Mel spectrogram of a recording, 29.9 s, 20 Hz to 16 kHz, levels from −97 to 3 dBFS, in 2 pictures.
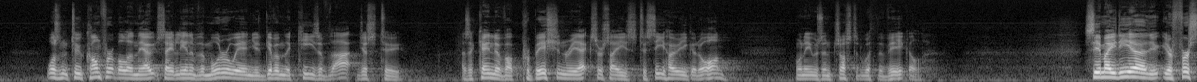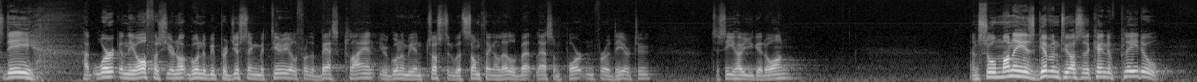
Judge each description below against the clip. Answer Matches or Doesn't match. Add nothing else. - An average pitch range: Doesn't match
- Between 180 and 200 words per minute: Matches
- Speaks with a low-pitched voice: Matches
